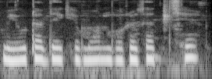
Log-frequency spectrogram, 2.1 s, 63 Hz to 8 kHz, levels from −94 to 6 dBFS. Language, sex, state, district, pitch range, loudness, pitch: Bengali, female, Tripura, West Tripura, 205-220 Hz, -14 LUFS, 210 Hz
